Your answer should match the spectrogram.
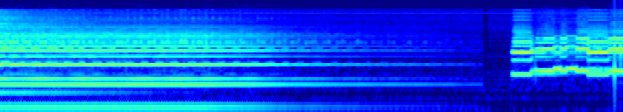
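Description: Music: the final held chord of a Taiwanese-language song fades out over about five seconds. A new piece then starts suddenly with a wind-instrument melody.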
